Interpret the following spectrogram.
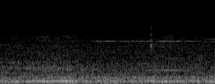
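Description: Steady low rumble of background noise, with a faint click about one and a half seconds in.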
